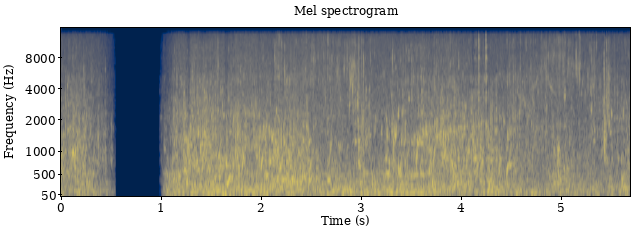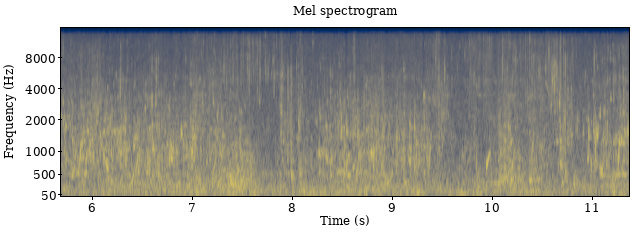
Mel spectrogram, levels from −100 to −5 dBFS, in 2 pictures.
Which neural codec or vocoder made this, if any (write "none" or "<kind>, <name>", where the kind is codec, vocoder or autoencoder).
none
